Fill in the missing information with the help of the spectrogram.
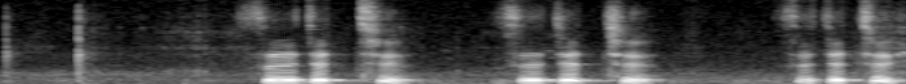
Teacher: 스즈츠. 그러면 얘는 무슨 소리일까요? 치조 소리죠.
